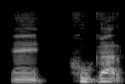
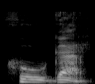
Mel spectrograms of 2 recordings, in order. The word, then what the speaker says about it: jugar: The J is spelled H, right? So Juan, Let's say jugar, to play, jugar, right?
